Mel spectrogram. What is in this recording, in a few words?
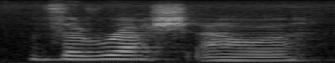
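the rush hour, British English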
